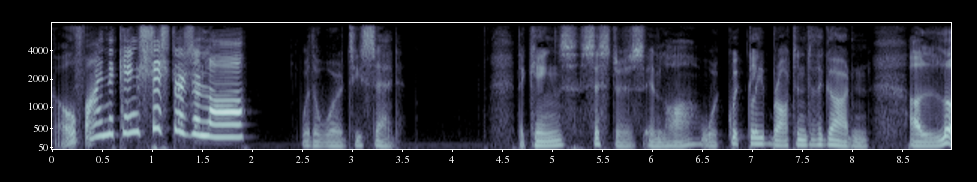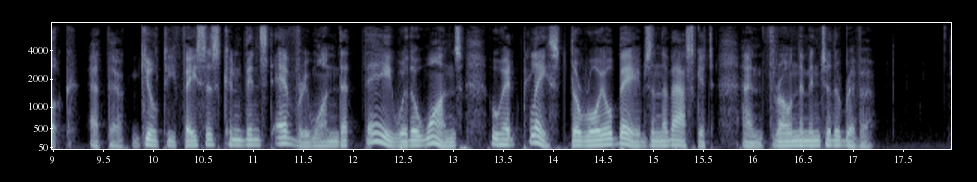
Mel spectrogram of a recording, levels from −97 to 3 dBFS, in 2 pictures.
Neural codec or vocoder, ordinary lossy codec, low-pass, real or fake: none; MP3, 64 kbps; 7.2 kHz; real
